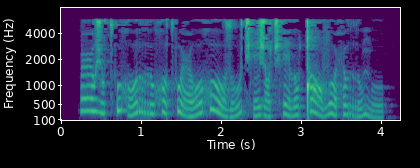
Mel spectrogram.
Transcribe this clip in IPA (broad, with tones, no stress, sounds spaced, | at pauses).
ʕ u˥ ʒ u˧ t͡sʼ u˥ x oː˩˥ r u˧ x o˥˩ t͡sʼ u˥˩ ʕ oː˩˥ x oː˥˩ z uː˩˥ t͡ʃʰ e˩˥ ʒ ɔ˩ t͡ʃʰ e˥˩ l o˧ ǃ ɔː˥˩ v o˥˩ ħ u˧ r u˩˥ ŋ u˩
